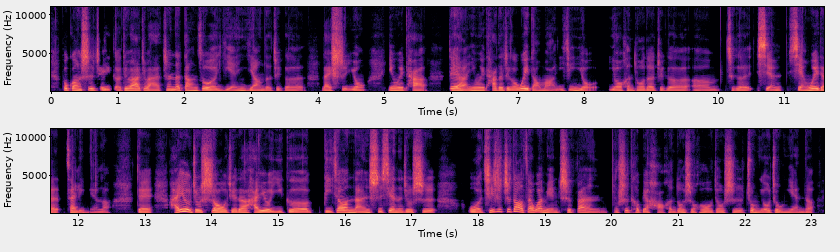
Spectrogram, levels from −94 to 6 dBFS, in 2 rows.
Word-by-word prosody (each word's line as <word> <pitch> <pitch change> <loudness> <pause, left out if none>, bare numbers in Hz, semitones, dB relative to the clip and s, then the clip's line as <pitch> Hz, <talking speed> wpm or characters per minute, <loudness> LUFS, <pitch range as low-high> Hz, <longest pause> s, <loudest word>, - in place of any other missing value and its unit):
不 200 - +2
光 205 +2 +4
是 215 -2 +3
这 175 -4 -3
个 140 0 -7
对 190 - 0
吧？ 185 -3 +4
就 200 - -3
把 180 - +1
它 150 +1 -4
真 220 +7 +1
的 220 -2 +3
当 175 -1 0
作 175 -3 +1
盐 145 +2 -5
一 - - -11
样 155 -3 -4
地 145 -1 -7
这 155 +2 -7
个 140 -5 -9 0.2
来 140 -1 -3
使 135 -1 +2
用， 140 +3 -4 0.3
因 190 +2 0
为 180 -1 +2
它 155 -3 -2 0.3
对 210 - +4
啊， 165 -5 +3
因 180 +4 +1
为 180 -1 +2
它 180 +1 -3
的 180 - +2
这 175 - -1
个 155 -1 -1
味 200 -3 +6
道 155 -5 -5
嘛， - - -7
已 120 - -9
经 155 +4 -4
有 150 -5 -5
有 155 +2 -3
很 160 -1 -7
多 150 +2 -5
的 155 -1 -3
这 155 - -8
个， 140 -1 -5
呃 130 -1 -10 0.2
这 155 - -5
个 140 -2 -4
咸 130 +2 +3
咸 140 +3 0
味 195 +1 +5
的 155 -6 -1
在 170 -2 -1
里 135 - -7
面 130 - -12
了， 120 -4 -9 0.4
对。 150 -4 -1 0.2
还 - - +2
有 265 0 +9
就 230 +1 +5
是 220 -1 +5
哦 175 -3 +6
我 155 - +3
觉 155 +1 0
得 175 0 +3
还 160 -2 0
有 180 -1 +5
一 145 -1 -3
个 150 -1 +1
比 155 -2 -4
较 205 +3 +4
难 165 -1 +1
实 155 -5 +7
现 170 +5 +3
的 155 - -3
就 165 0 -1
是， 160 -2 +2 0.5
我 160 -2 0
其 215 +10 +2
实 270 +2 -1
知 265 0 +2
道 265 -4 +4
在 215 +1 +1
外 235 0 +4
面 150 -7 -1
吃 180 - +3
饭 175 - -4
不 155 - -11
是 205 - -1
特 200 - -5
别 160 -4 -4
好， 150 - -7
很 - - -8
多 155 +3 -2
时 170 -1 -3
候 160 -2 -4
都 155 -1 -4
是 150 -2 -2
重 175 +1 -2
油、 145 +1 -3
重 150 -2 -4
盐 135 0 -8
的。 140 - -7
160 Hz, 270 characters per minute, -23 LUFS, 145-180 Hz, 0.5 s, 有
